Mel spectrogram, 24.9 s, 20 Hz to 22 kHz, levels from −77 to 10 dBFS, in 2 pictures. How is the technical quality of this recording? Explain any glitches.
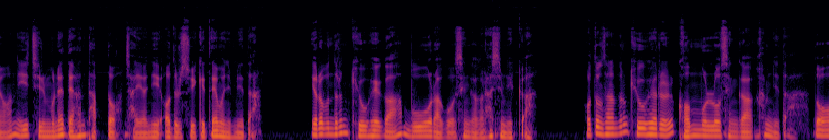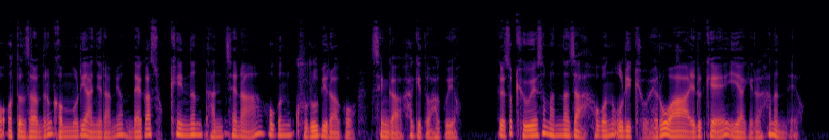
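The recording carries audible compression damage from start to finish. MP3 compression, throughout: the speech has a watery, swirling texture and dulled treble, with sibilants breaking into metallic chirps, likely from an encoder starving for bits, cutting high frequencies and toggling weak spectral lines between frames, which fits a low rate around 64 kbps.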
